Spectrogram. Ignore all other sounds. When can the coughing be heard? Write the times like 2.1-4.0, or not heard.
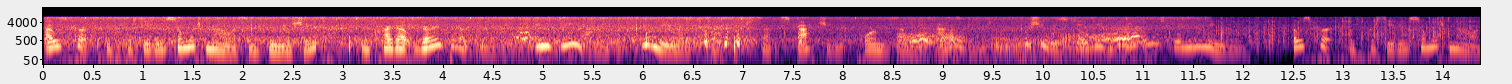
6.0-7.6.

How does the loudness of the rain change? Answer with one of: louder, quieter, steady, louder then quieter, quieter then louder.
quieter.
